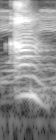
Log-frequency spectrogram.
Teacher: ہونٹوں کا باہر والا خشک حصہ آپس میں ملتا ہے، اس کے ساتھ آواز کا کچھ حصہ ناک میں بھی چلا جاتا ہے، جیسے حمزہ میم زبر ام۔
